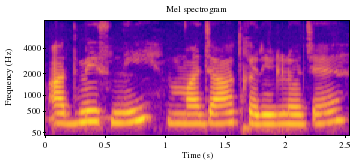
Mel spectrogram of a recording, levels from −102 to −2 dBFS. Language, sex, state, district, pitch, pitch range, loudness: Angika, female, Bihar, Bhagalpur, 225 Hz, 215-245 Hz, -16 LUFS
